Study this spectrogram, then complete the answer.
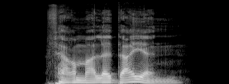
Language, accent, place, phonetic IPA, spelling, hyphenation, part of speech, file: German, Germany, Berlin, [fɛɐ̯maləˈdaɪ̯ən], vermaledeien, ver‧ma‧le‧dei‧en, verb, De-vermaledeien.ogg
- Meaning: to damn, curse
